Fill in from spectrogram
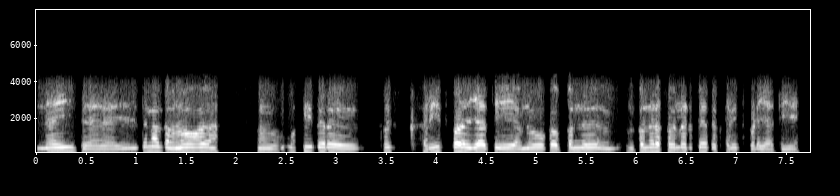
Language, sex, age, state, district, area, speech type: Hindi, male, 18-30, Uttar Pradesh, Mau, rural, conversation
